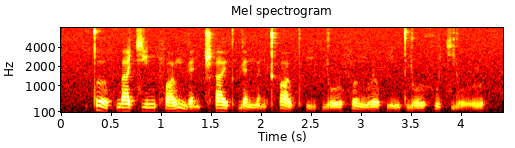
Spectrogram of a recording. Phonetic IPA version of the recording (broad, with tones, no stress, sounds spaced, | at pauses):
t̪ ɤ˥˩ f w ä˥ t͡ɕ i˥ n f ɑ˧˥ ʊ̯ n̪ ɥ ɛ̰˨˩ n ʈ͡ʂʰ a˥ ɪ̯ pʰ ɥ ɛ˥˩ n̪ ə̰˨˩ n kʰ ɑ˥˩ ʊ̯ pʰ ḭ˨˩ p j o˧˥ ʊ̯ f ɤ˥˧ ŋ l ɤ˥˩ p i˧˥ n t̪ j o˧˥ ʊ̯ x u˥˩ t͡ɕ j o̰˨˩˦ ʊ̯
